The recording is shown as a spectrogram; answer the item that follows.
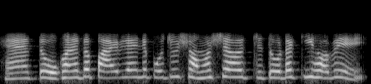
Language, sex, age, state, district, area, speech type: Bengali, female, 30-45, West Bengal, Purba Medinipur, rural, conversation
